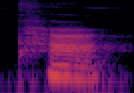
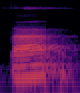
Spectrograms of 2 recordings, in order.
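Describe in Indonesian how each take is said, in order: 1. Bunyi t-nya dilepas dengan hembusan napas. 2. Bunyi t-nya polos, tanpa hembusan napas tambahan. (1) "kalau ta itu di ada hamsnya" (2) "bukan ta"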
